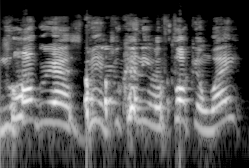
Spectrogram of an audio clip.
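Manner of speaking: high, angry yelling; angry shout. Retold or imitated. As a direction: yell at her, outraged. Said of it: "He was like".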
